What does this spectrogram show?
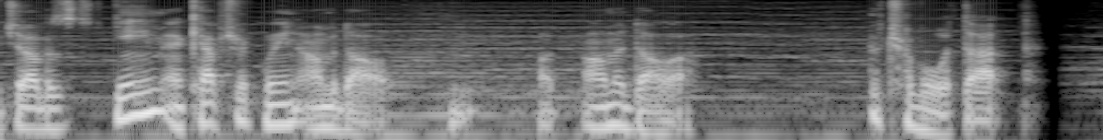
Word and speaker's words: Amidala: Amidala. Not Armadilla. That's a whole different thing.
